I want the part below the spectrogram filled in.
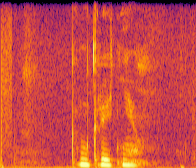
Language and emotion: Russian, neutral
